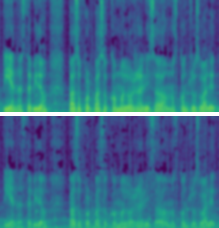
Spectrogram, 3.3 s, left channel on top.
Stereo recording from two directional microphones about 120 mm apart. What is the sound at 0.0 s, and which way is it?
Speech, 45° left (ahead or behind).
